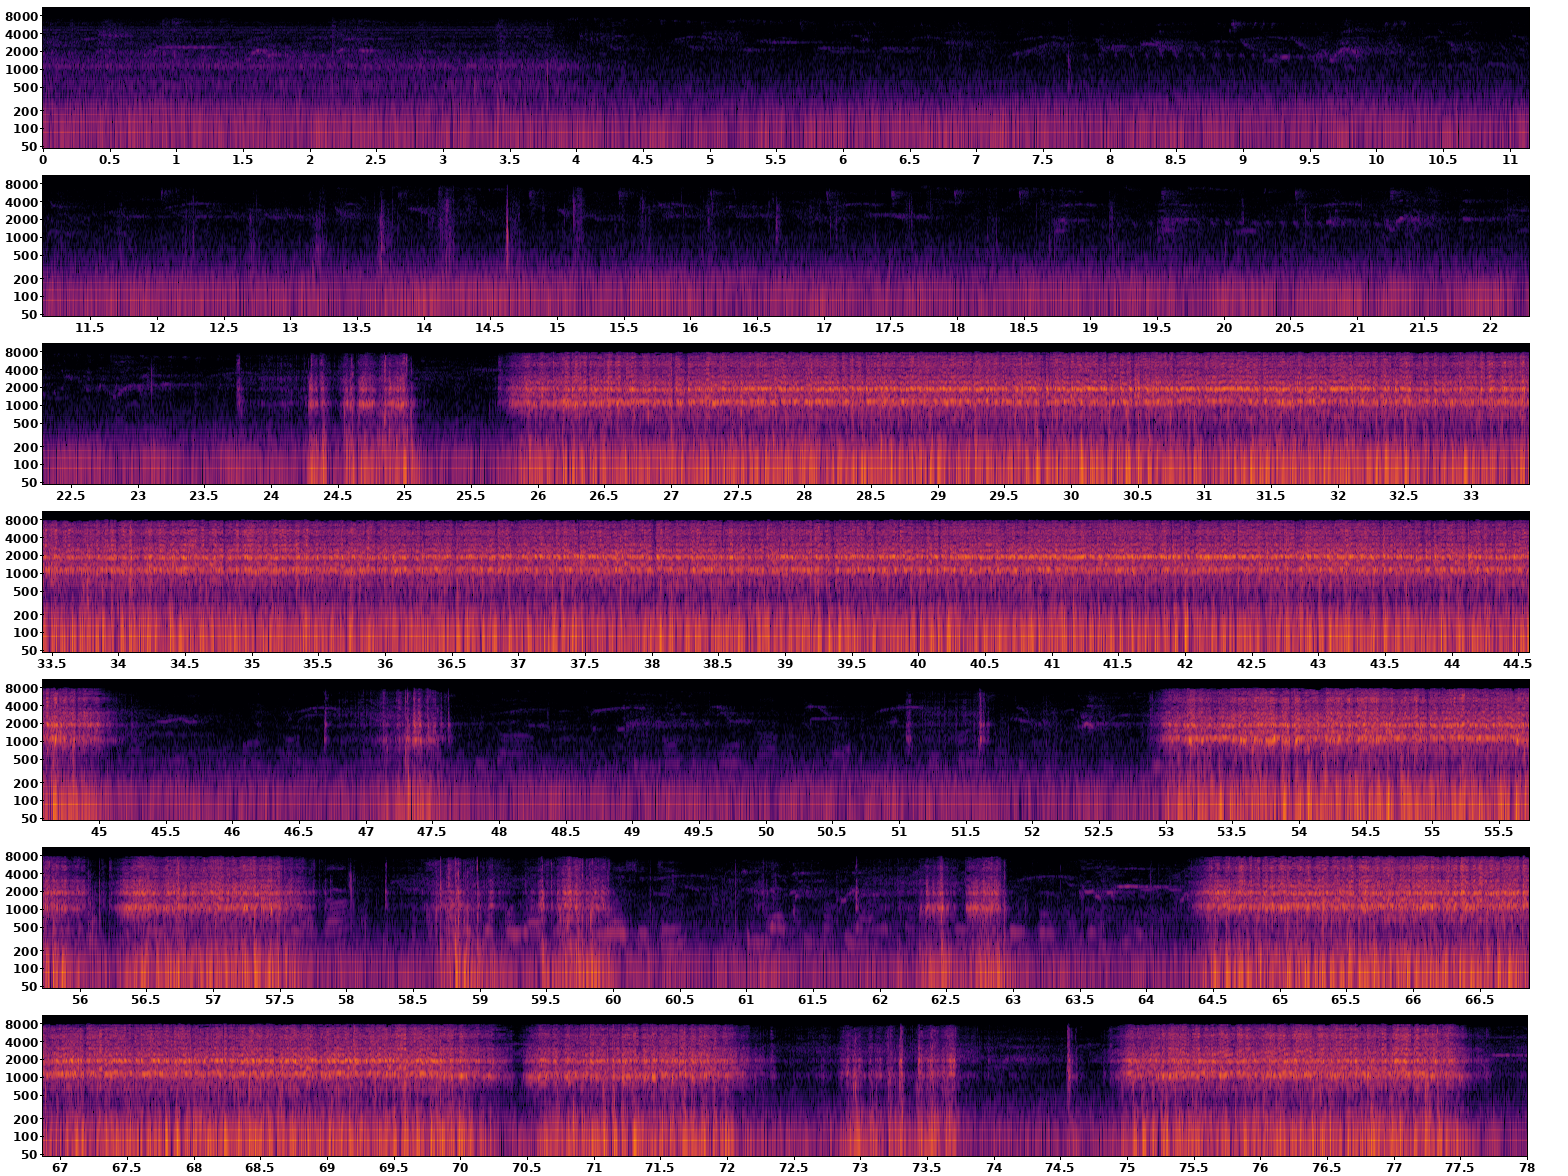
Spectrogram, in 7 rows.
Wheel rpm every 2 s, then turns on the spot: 0, 0, 0, 0, 0, 0, 0, 0, 0, 0, 0, 0, 40, 140, 160, 160, 160, 160, 160, 160, 160, 170, 60, 0, 0, 0, 60, 140, 80, 10, 10, 10, 100, 160, 150, 90, 20, 60, 110.
58-60 72-74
